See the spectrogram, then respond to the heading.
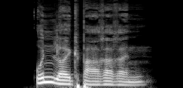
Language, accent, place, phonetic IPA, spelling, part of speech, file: German, Germany, Berlin, [ˈʊnˌlɔɪ̯kbaːʁəʁən], unleugbareren, adjective, De-unleugbareren.ogg
- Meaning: inflection of unleugbar: 1. strong genitive masculine/neuter singular comparative degree 2. weak/mixed genitive/dative all-gender singular comparative degree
